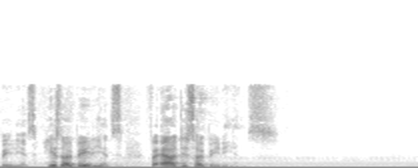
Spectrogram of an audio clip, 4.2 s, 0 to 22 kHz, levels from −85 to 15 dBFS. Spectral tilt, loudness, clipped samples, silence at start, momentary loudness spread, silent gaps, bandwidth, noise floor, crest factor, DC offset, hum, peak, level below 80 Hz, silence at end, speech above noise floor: -4.5 dB/octave; -37 LUFS; under 0.1%; 0 s; 16 LU; none; 11.5 kHz; -60 dBFS; 22 dB; 2%; none; -18 dBFS; -62 dBFS; 0.05 s; 23 dB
